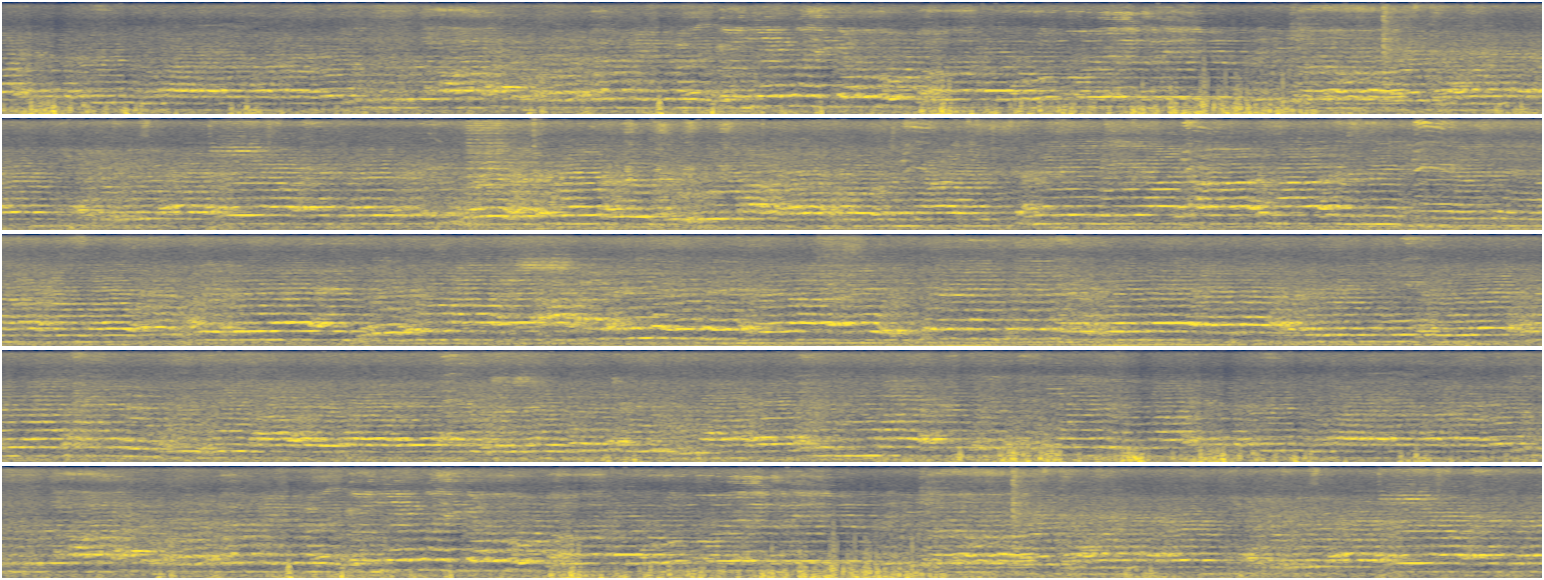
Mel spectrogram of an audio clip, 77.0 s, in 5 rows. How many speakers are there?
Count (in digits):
0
